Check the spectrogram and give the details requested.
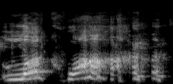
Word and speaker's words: La Croix: La Croix. the first Hey, option. you're Canadian. You did pronounce it right.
